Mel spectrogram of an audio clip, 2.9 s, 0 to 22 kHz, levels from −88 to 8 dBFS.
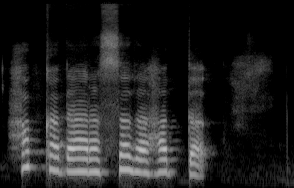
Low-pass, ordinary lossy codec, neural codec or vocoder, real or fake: none; none; codec, 44.1 kHz, 2.6 kbps, SNAC; fake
